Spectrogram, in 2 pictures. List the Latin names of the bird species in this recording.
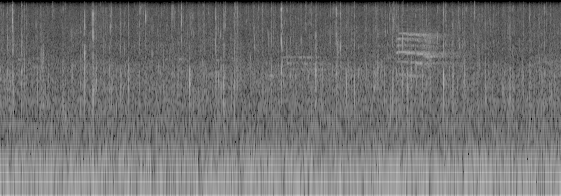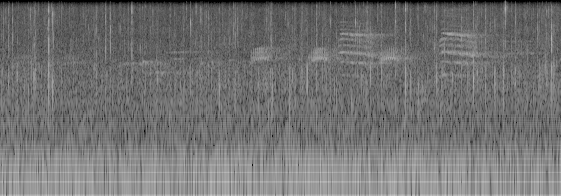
Hylocichla mustelina, Cyanocitta cristata, Myiarchus crinitus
